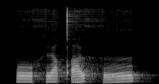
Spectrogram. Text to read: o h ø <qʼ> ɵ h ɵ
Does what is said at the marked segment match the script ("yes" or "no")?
yes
